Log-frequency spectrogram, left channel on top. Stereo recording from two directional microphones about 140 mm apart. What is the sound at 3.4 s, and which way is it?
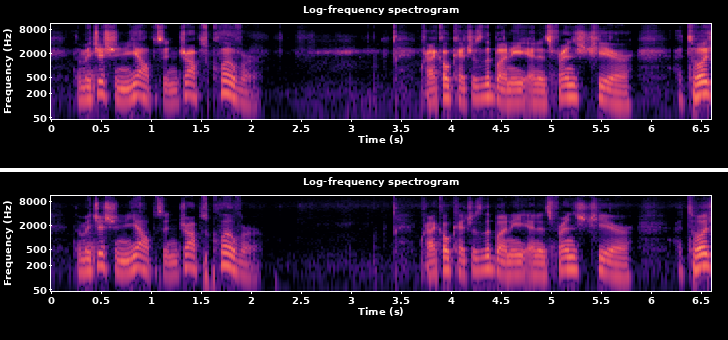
Speech, 50° right (ahead or behind).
